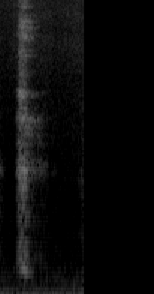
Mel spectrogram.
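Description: A short, breathy gasp just after the start, then the sound cuts off completely about a second in, leaving dead silence.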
